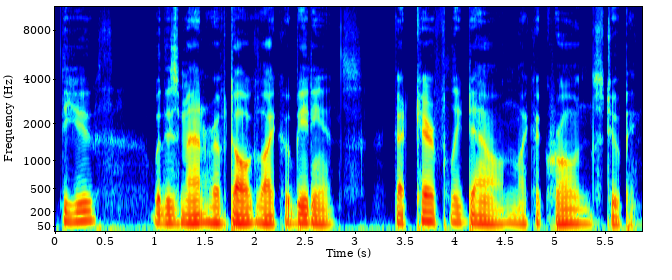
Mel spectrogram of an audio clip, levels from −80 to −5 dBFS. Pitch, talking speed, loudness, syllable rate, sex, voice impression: 80 Hz, 155 wpm, -21 LUFS, 5.2 syllables/s, male, very masculine, very adult-like, slightly old, relaxed, very powerful, dark, soft, very muffled, fluent, very raspy, very cool, very intellectual, slightly sincere, very calm, very mature, very friendly, very reassuring, very unique, very elegant, slightly wild, very sweet, slightly lively, very kind, slightly modest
